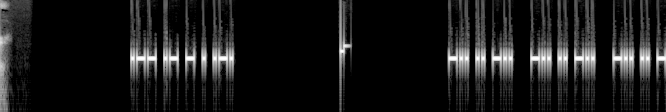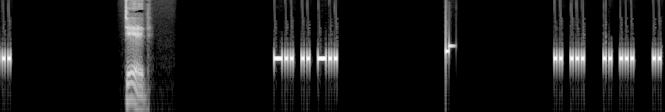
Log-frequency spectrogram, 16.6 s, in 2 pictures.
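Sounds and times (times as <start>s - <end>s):
Morse code beeps at 35 words per minute: 1.6s - 2.9s, 5.6s - 8.5s, 11.8s - 12.6s, 15.2s - 16.6s
speech: 9.9s - 10.3s.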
